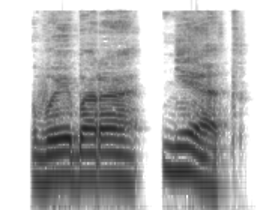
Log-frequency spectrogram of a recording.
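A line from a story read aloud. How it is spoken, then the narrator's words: Menacing objection. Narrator (Russian): грозно возразил Ариман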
